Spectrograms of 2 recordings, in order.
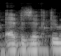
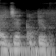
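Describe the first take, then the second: First: First "एडजेक्टिव" with the d sounded; wrong pronunciation. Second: "एडजेक्टिव" with silent d; correct pronunciation. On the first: Teacher showing what not to say, "एडजेक्टिव" with audible d. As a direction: say "एडजेक्टिव" as ed-jective. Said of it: "इसको एडजेक्टिव नहीं पढ़ के". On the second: Teacher correcting students, "एडजेक्टिव" without the d sound. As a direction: say "एडजेक्टिव" as e-jective. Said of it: "एडजेक्टिव पढ़ते हैं". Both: Shown as a demonstration.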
